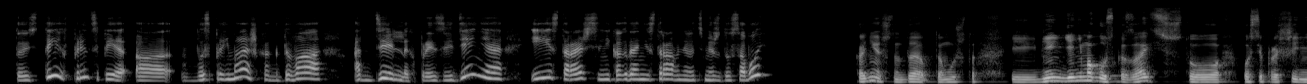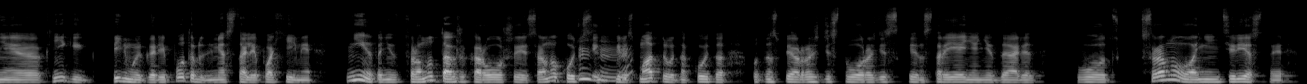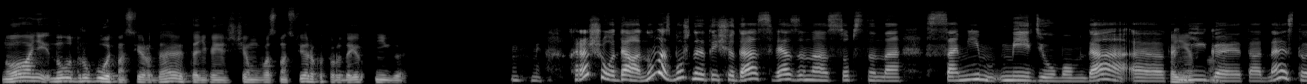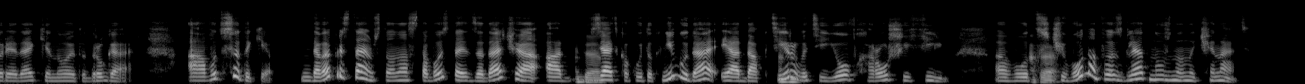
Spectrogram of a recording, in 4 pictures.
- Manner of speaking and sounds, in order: "атмосферу" said as "асмосферу"
- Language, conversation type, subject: Russian, podcast, Как адаптировать книгу в хороший фильм без потери сути?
